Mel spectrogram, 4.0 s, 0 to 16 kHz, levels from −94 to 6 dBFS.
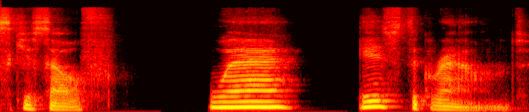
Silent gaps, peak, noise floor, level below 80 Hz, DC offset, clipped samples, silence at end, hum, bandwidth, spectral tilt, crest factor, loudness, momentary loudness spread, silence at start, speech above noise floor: none; -8 dBFS; -80 dBFS; -54 dBFS; under 0.1%; under 0.1%; 0.05 s; none; 12.5 kHz; -5.5 dB/octave; 18 dB; -25 LUFS; 18 LU; 0 s; 55 dB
